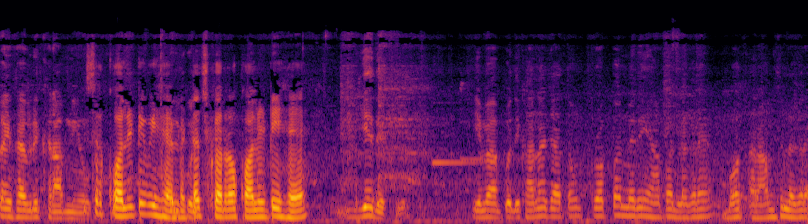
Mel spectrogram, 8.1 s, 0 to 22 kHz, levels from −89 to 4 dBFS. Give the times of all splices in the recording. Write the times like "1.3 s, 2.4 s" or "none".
3.5 s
